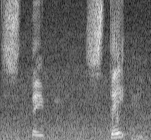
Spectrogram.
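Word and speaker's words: steinn: So stone looks like German Stein, right? Although with an extra N, S-T-E-I-N-N. Staten. Yeah. Okay. Staten. That's one of those ones that can make you sound like an idiot to a native really quickly. Potentially. Although it is stain if it's accusative.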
